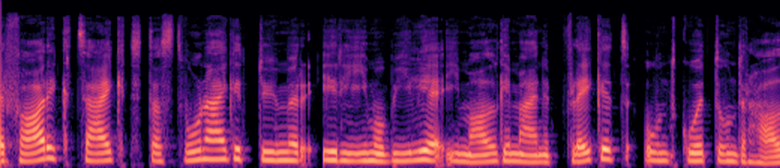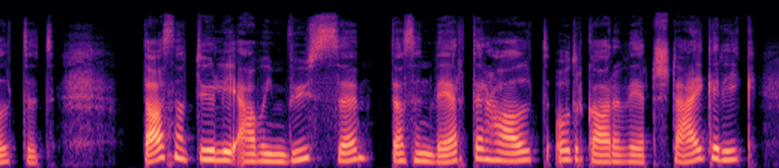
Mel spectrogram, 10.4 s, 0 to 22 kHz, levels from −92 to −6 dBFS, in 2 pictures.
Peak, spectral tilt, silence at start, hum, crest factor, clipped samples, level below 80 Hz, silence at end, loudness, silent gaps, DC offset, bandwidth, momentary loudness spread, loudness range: -6 dBFS; -6 dB/octave; 0 s; none; 18 dB; under 0.1%; -66 dBFS; 0.2 s; -25 LUFS; none; under 0.1%; 15.5 kHz; 7 LU; 2 LU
